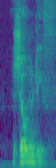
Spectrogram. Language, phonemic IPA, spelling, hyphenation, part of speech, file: Dutch, /ˈzoːn.lif/, zoonlief, zoon‧lief, noun, Nl-zoonlief.ogg
- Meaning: a parent's beloved son; sonny boy (frequently used ironically)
